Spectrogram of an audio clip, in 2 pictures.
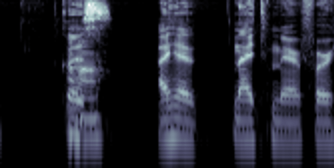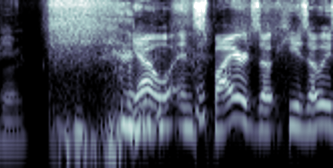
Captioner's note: laughs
